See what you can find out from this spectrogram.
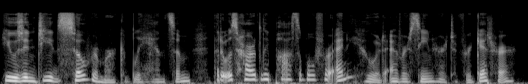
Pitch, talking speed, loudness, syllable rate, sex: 155 Hz, 240 wpm, -20 LUFS, 6.7 syllables/s, female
